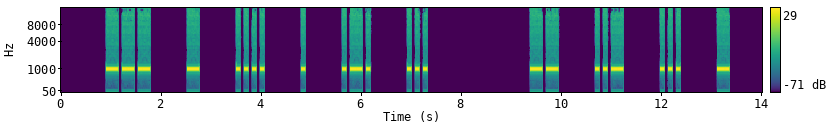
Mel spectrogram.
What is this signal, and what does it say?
Morse code, heard as a keyed tone, about 15 wpm, spaced as for 8 wpm, 1000 Hz. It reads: OTHERS MUST
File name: qotdfiles / 8wpm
